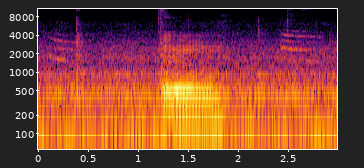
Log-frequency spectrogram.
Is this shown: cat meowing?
yes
